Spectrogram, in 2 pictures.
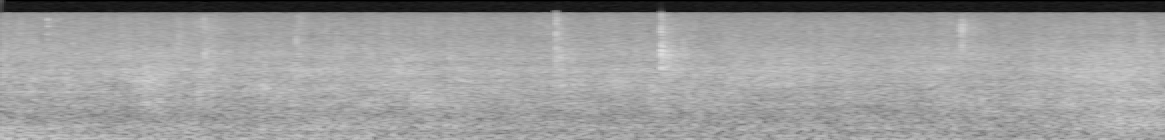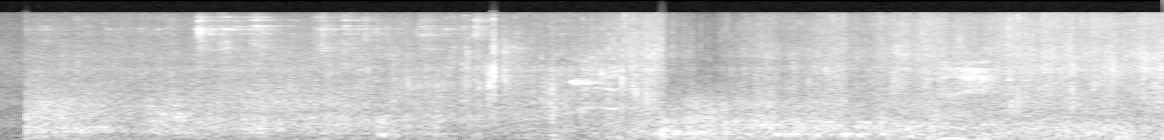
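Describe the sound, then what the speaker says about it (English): Steady rain hisses throughout, growing abruptly heavier and louder midway, with a dense downpour roar filling the second half. "It's really raining now."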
